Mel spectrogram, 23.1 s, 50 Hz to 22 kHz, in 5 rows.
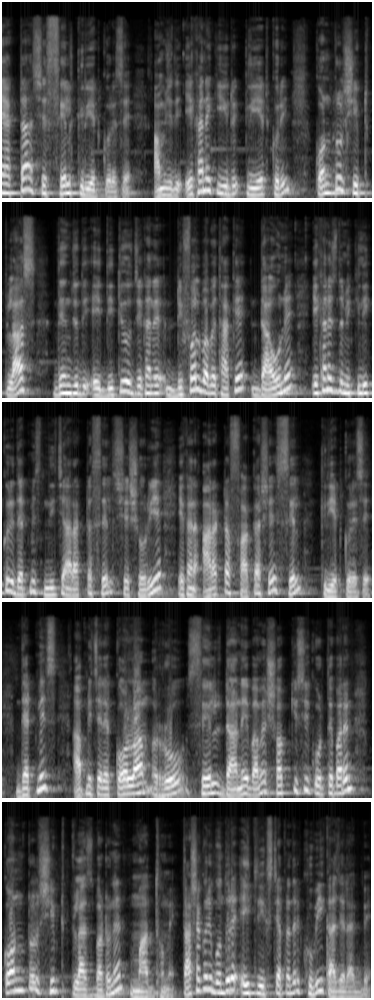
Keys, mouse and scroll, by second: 2.3 click, 3.0 click, 8.4 click, 20.7 click.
